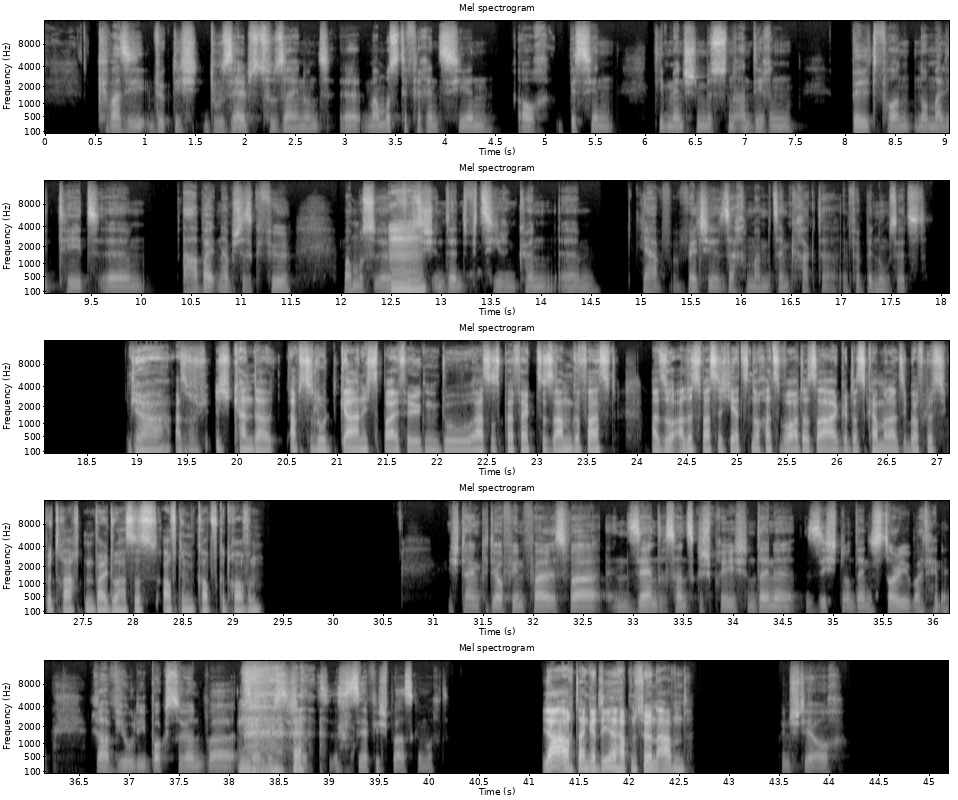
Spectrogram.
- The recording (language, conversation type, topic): German, podcast, Hast du eine lustige oder peinliche Konzertanekdote aus deinem Leben?
- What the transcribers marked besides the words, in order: laughing while speaking: "deine"; laugh; laughing while speaking: "viel"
